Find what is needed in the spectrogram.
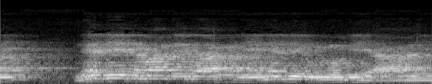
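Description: A Buddhist monk chanting Pali paritta verses in a slow, melodic recitation with long held notes. A phrase ends right at the start, and after a brief breath a single long chanted phrase runs on for about three seconds, fading near the end.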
